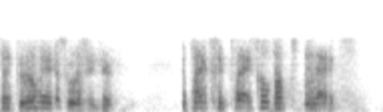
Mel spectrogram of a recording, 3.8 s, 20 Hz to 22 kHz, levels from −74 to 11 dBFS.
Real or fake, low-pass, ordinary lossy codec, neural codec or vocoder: fake; 5.4 kHz; none; codec, 44.1 kHz, 0.9 kbps, DAC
